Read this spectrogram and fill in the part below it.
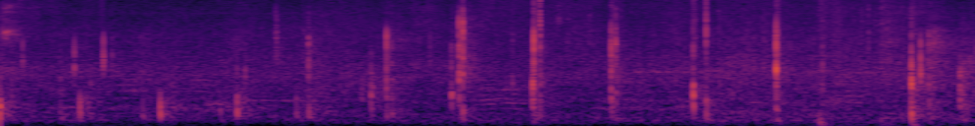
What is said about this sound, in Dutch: We lopen nu de OBA in.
